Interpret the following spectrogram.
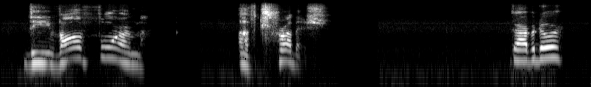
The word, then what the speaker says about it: Garbodor: evolved form of trubbish garbodor that's how I say it - I've heard garbodor and I've also heard a car boater like the pronunciation or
